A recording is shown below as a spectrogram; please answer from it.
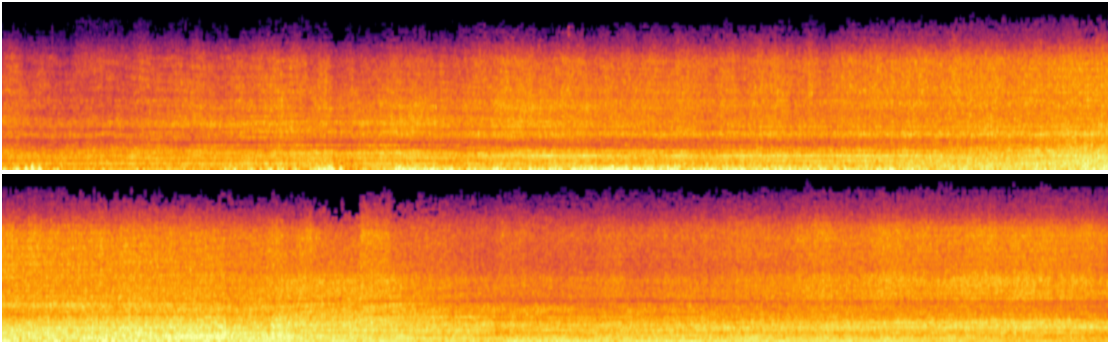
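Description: Kubota tractor's diesel engine running steadily under load while pulling a Kubota disc mower that is cutting alfalfa and orchard grass. The engine and mower noise grow louder as the rig approaches, peak as it passes close about twelve seconds in, then ease slightly.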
